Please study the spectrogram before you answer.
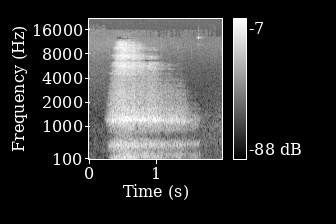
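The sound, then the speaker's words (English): A deep, slow breath, a soft airy whoosh lasting over a second with no talk over it, rising quickly and then easing off. “Now breathe, okay? In. And out.”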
